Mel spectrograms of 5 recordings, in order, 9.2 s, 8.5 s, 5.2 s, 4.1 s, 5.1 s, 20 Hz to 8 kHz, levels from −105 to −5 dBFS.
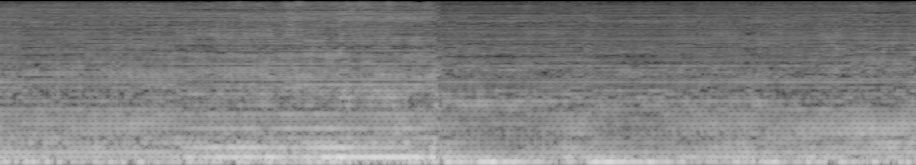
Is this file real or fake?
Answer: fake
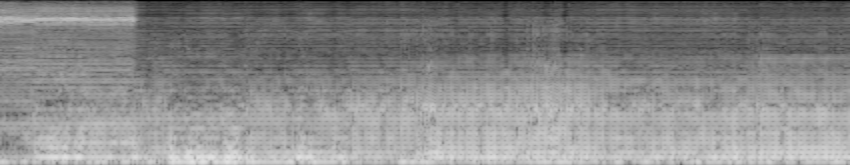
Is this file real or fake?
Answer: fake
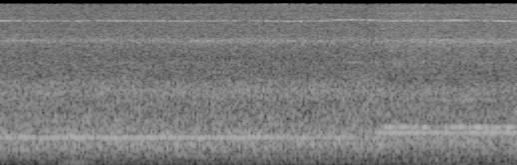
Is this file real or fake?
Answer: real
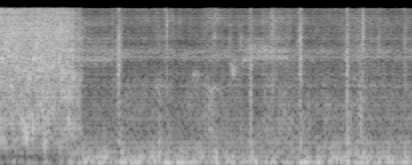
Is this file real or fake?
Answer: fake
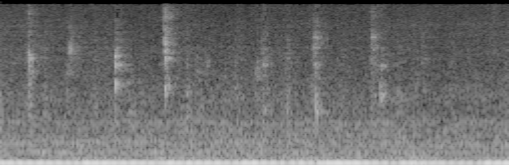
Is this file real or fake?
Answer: real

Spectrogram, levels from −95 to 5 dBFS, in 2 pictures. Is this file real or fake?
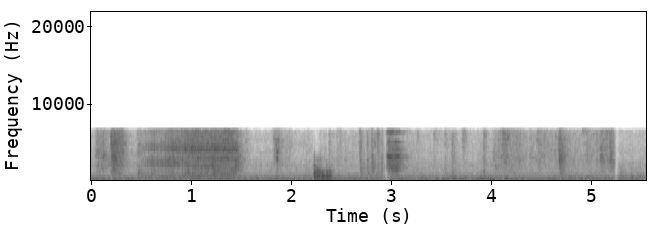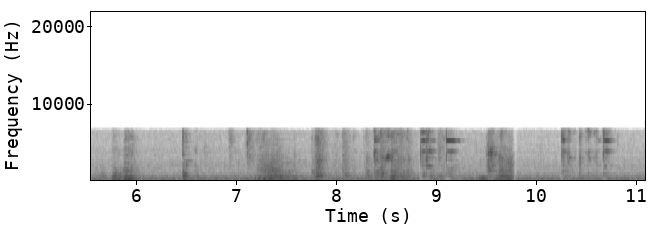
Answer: real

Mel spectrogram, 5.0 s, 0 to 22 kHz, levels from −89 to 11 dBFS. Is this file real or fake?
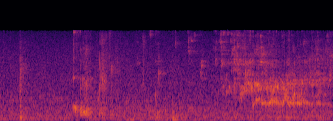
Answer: real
